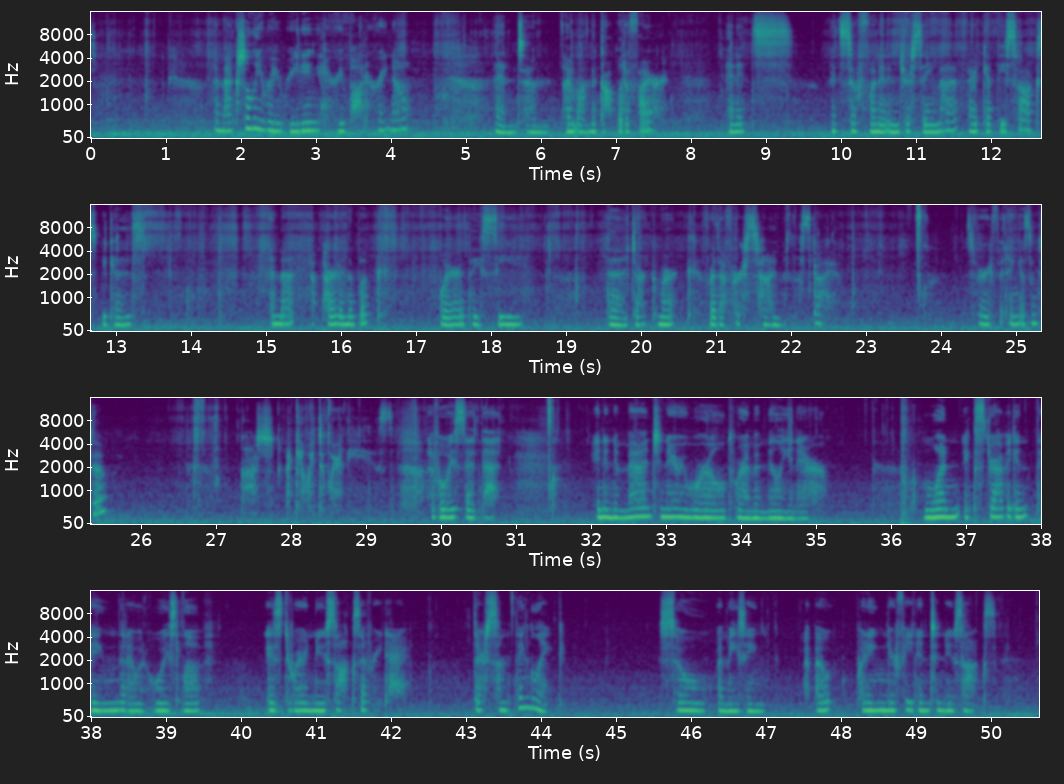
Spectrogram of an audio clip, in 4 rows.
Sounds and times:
Whispering: 0:01.5 - 0:04.3, 0:05.2 - 0:07.8, 0:08.4 - 0:13.7, 0:14.9 - 0:18.6, 0:19.5 - 0:22.8, 0:24.4 - 0:25.6, 0:27.3 - 0:30.9, 0:32.0 - 0:35.2, 0:36.4 - 0:39.7, 0:40.3 - 0:42.3, 0:43.1 - 0:44.3, 0:45.6 - 0:50.2.

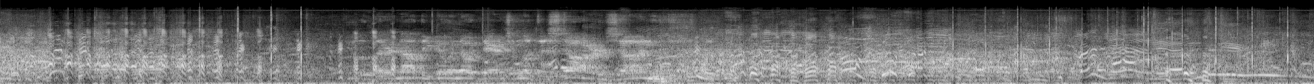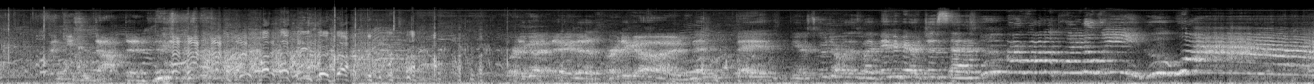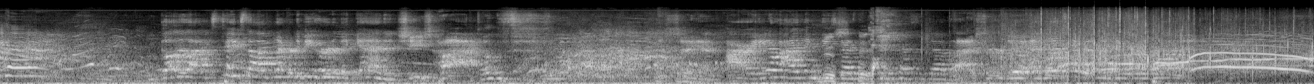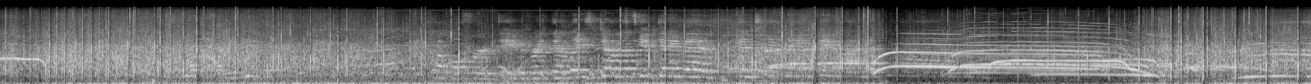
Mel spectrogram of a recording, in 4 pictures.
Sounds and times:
Inside, large room or hall: 0:00.0 - 0:52.5.

